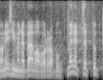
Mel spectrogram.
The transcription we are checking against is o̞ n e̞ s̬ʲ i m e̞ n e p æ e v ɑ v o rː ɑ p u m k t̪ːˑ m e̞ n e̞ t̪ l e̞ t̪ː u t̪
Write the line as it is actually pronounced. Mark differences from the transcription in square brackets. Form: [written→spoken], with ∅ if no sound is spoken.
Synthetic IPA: o̞ n e̞ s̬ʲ i m e̞ n e p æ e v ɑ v o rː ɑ p u [m→ŋ] k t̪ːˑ m e̞ n e̞ t̪ l e̞ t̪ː u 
